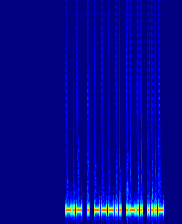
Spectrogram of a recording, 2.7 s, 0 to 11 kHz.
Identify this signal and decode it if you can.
Morse code, heard as a keyed tone, about 46 wpm, 700 Hz. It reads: KE8LV
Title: USA Call Signs - 3x Character Spacing - 45wpm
